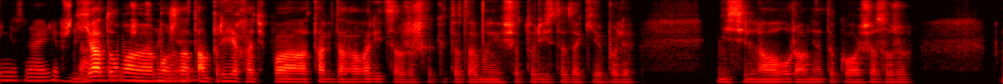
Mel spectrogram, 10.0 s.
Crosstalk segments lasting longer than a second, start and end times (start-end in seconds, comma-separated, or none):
0.8-2.0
